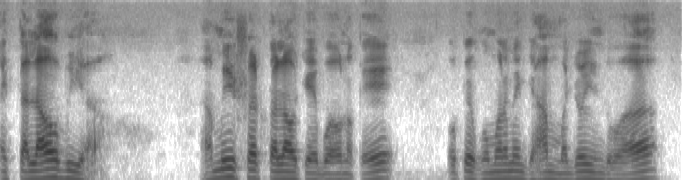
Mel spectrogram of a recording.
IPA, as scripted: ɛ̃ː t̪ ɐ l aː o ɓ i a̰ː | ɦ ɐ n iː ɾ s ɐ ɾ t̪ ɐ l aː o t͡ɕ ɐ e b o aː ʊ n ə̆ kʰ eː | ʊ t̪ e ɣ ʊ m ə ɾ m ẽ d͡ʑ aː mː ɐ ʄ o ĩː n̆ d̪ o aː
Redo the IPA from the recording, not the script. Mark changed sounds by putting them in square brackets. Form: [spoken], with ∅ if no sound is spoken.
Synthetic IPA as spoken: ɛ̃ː t̪ ɐ l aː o [b] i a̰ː | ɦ ɐ [m] iː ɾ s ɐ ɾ t̪ ɐ l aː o t͡ɕ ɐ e b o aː ʊ n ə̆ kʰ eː | ʊ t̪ e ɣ ʊ m ə ɾ m ẽ d͡ʑ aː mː ɐ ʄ o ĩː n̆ d̪ o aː

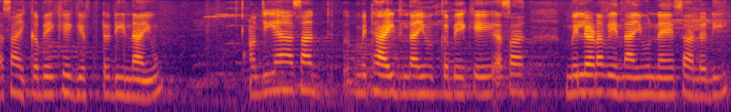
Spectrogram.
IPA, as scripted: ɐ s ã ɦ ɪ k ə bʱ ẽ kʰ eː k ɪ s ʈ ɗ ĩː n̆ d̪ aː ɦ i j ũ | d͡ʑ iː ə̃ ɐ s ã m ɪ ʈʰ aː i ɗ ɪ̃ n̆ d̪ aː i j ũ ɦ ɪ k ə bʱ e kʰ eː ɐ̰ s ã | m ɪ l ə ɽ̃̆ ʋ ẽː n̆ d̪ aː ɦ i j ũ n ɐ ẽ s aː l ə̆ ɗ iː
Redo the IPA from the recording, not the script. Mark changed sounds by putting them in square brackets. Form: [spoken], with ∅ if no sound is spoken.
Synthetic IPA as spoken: ɐ s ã ɦ ɪ k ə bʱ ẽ kʰ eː [ɡ] ɪ [f] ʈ ɗ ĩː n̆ d̪ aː ɦ i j ũ | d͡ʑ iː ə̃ ɐ s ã m ɪ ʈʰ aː i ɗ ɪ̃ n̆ d̪ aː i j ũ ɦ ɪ k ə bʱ e kʰ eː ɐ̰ s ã | m ɪ l ə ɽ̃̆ ʋ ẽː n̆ d̪ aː ɦ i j ũ n ɐ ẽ s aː l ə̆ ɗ iː

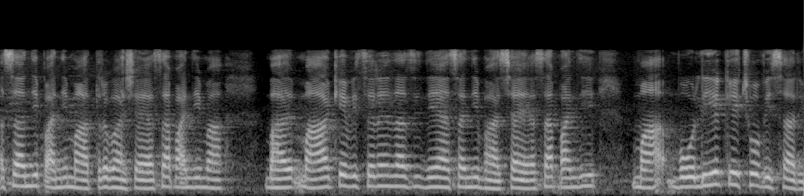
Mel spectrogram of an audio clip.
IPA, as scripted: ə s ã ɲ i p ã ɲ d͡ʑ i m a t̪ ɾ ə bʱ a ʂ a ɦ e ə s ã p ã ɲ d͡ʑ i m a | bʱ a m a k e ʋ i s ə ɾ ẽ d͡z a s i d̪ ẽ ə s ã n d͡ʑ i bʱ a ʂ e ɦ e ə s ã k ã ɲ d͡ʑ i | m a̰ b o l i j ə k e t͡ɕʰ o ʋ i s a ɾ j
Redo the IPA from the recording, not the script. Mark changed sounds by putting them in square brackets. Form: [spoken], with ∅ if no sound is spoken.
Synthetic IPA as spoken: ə s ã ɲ i p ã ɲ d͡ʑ i m a t̪ ɾ ə bʱ a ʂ a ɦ e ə s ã p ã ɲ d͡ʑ i m a | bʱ a m a k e ʋ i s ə ɾ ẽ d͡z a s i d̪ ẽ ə s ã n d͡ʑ i bʱ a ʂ [a] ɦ e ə s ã [p] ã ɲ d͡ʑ i | m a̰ b o l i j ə k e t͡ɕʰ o ʋ i s a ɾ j

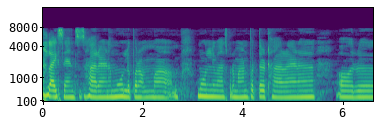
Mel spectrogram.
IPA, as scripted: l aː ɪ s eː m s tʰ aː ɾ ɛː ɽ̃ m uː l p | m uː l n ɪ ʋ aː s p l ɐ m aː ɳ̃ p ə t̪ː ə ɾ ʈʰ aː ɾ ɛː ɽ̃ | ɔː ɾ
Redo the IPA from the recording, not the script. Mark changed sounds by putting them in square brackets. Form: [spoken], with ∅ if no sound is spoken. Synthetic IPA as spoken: l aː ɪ s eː [n] s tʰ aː ɾ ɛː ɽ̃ m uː l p | m uː l n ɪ ʋ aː s p [ɾ] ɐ m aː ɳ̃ p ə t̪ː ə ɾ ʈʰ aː ɾ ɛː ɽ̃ | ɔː ɾ

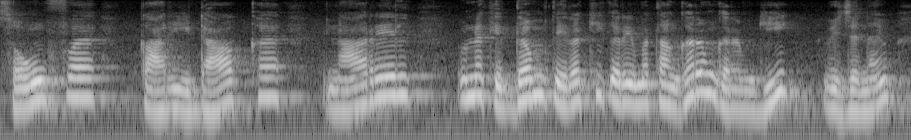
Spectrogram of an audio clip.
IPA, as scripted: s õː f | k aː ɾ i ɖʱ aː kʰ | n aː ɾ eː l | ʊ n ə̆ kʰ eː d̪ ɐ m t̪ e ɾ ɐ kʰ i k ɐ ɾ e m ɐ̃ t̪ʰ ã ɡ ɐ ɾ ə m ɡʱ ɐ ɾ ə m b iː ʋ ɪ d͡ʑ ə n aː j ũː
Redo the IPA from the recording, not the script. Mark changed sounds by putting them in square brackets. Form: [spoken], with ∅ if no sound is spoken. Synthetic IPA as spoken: s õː f | k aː ɾ i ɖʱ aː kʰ | n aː ɾ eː l | ʊ n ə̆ kʰ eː d̪ ɐ m t̪ e ɾ ɐ kʰ i k ɐ ɾ e m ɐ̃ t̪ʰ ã ɡ ɐ ɾ ə m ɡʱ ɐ ɾ ə m [ɡ] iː ʋ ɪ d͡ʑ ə n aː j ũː

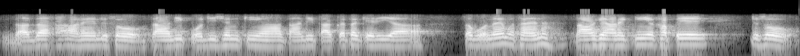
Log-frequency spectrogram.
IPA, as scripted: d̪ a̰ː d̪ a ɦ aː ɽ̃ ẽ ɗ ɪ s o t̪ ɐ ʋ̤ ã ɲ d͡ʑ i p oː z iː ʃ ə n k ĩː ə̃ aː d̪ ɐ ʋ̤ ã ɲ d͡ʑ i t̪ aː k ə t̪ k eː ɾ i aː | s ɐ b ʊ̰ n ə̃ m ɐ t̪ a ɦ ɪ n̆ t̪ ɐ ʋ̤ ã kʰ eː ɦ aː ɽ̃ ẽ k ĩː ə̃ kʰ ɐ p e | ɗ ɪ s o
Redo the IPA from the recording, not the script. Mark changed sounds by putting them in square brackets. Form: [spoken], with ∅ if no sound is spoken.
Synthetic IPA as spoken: d̪ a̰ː d̪ a ɦ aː ɽ̃ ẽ ɗ ɪ s o t̪ ɐ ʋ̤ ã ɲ d͡ʑ i p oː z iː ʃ ə n k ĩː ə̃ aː [t̪] ɐ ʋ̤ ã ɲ d͡ʑ i t̪ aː k ə t̪ k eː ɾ i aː | s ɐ b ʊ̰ n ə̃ m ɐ [t̪ʰ] a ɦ ɪ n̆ t̪ ɐ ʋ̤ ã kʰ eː ɦ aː ɽ̃ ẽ k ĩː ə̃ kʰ ɐ p e | ɗ ɪ s o

